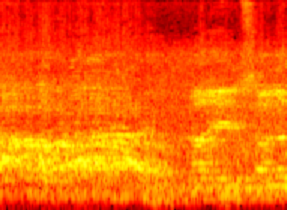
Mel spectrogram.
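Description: A large crowd of mourners at a Muharram majlis roars back in loud unison to the Naara-e-Takbeer slogan, a sustained massed shout that dips briefly and then swells again.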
